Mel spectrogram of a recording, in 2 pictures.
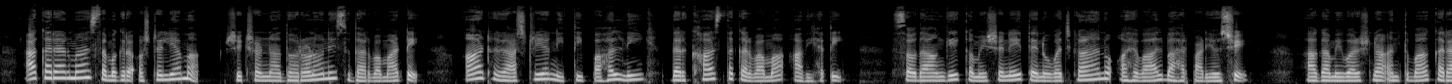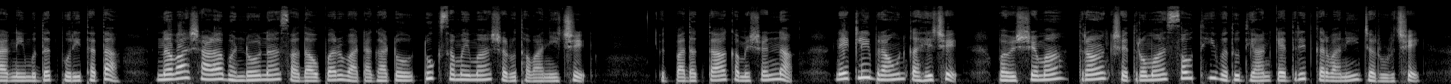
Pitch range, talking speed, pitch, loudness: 180-230 Hz, 120 wpm, 195 Hz, -19 LUFS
